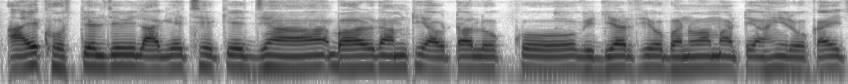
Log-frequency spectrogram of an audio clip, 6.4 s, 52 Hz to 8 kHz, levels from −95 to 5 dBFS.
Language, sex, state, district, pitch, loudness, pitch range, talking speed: Gujarati, male, Gujarat, Valsad, 140 Hz, -16 LUFS, 135-145 Hz, 170 wpm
